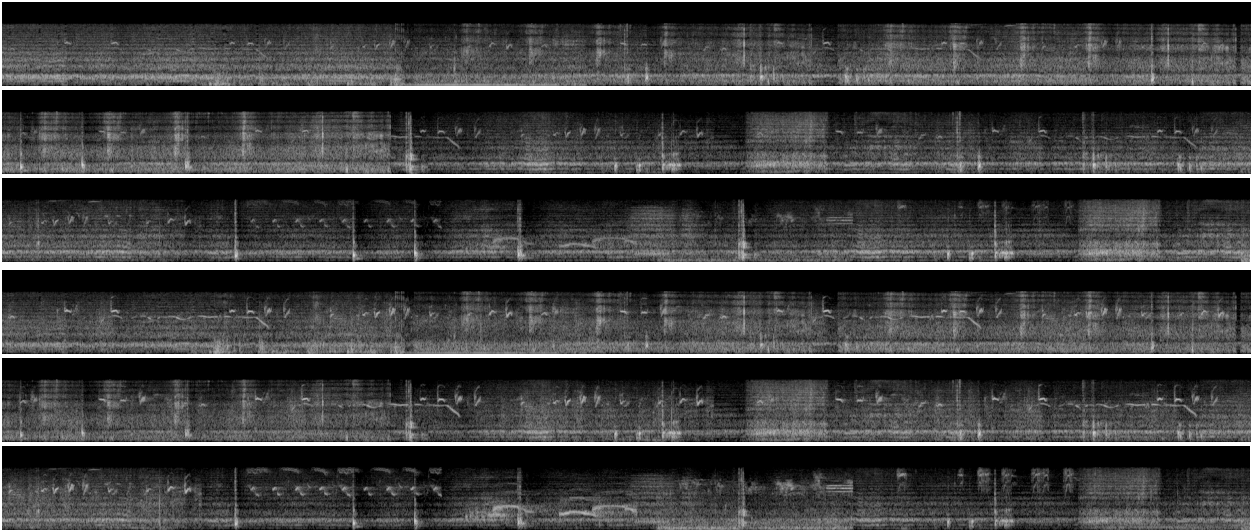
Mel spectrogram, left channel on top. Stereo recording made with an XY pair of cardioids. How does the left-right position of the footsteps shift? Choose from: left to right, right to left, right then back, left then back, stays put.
right to left.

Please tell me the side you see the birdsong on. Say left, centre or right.
right.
